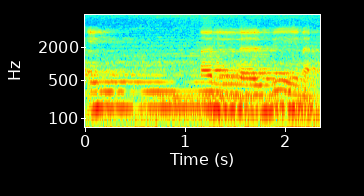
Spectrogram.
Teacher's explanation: itu ada huruf nun yang bertasydid, maka didengungkan innal ladzina, didengungkan.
